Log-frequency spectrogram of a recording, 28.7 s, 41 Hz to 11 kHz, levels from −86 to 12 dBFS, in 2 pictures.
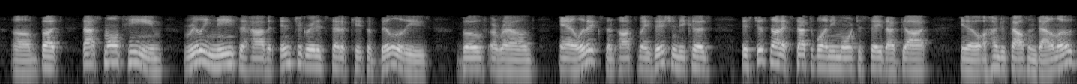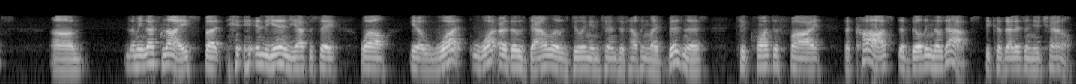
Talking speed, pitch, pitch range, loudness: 160 wpm, 120 Hz, 110-140 Hz, -17 LUFS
